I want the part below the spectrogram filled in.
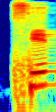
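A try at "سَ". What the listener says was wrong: শিন না ভাই, শিন শোনা যাচ্ছে, শিন না সিন চিকন। সিন জবর সা, এটাই এটাই আমরা পড়ছি।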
